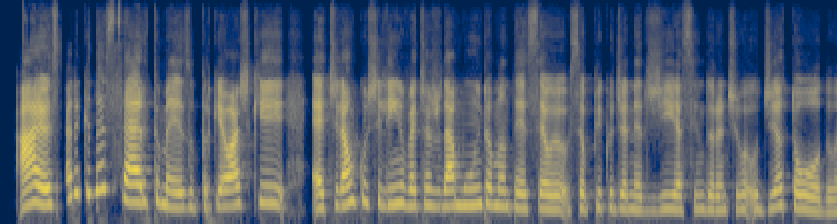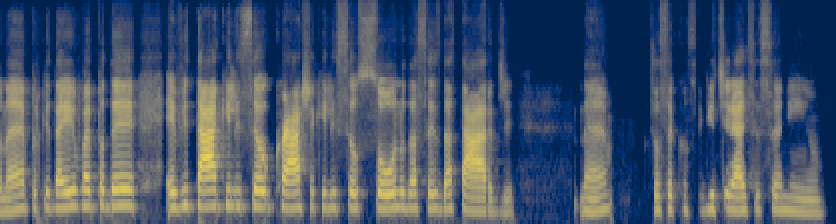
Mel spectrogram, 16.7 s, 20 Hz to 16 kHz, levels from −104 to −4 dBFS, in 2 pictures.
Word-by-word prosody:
Ah, 285 - +9
eu 255 - +9
espero 300 +11 -3
que 440 - -3
dê 475 +3 -1
certo 295 -1 +5
mesmo, 225 -3 -2
porque 230 +2 -7
eu 235 0 +3
acho 255 +1 +3
que, 280 -3 -3 0.2
eh, 215 - +4
tirar 250 +4 +3
um 310 - -3
cochilinho 275 -2 -4
vai 245 -1 -1
te 250 - -12
ajudar 240 -1 +2
muito 250 +2 -4
a - - 0
manter 235 -4 -4
seu 200 -1 -2
seu 210 - -6
pico 220 +1 -12
de 210 0 -5
energia, 195 0 -5
assim, 200 +1 -13
durante 195 0 -7
o 200 0 -7
dia 210 +6 -5
todo, 185 -8 -4
né. 185 +4 -1
Porque 215 +1 -10
daí 220 +2 +2
vai 240 0 0
poder 245 0 0 0.3
evitar 235 +2 +7
aquele 240 0 -5
seu 235 0 0
crash, 220 -1 +5
aquele 220 -1 -11
seu 215 0 -5
sono 215 +1 -1
das 210 0 -4
18:00, 180 -6 0 0.6
né, 180 +2 -7 0.4
se 195 - -9
você 200 +1 -8
conseguir 195 0 -13
tirar 195 -2 0
esse 190 0 -16
soninho. 175 -5 -12
220 Hz, 185 wpm, -24 LUFS, 200-245 Hz, 0.6 s, Ah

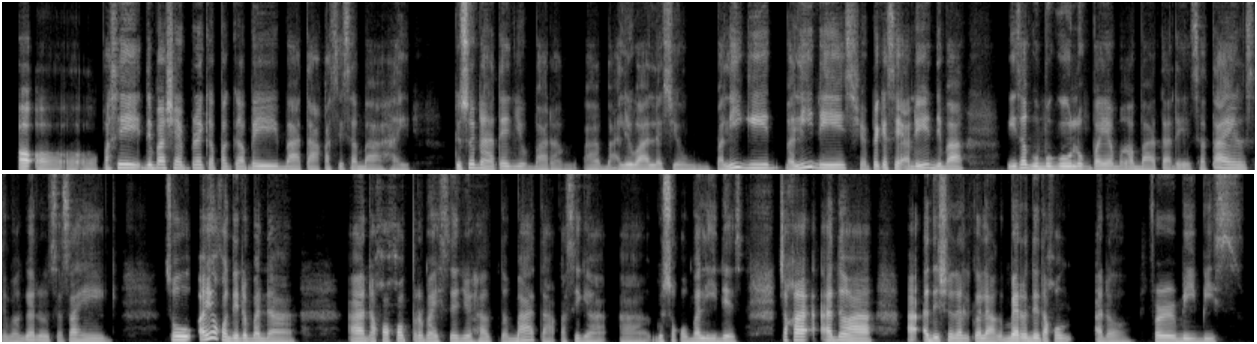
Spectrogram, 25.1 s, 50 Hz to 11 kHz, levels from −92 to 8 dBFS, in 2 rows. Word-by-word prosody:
Oo, 180 -3 +6 0.2
oo, 145 -3 -8
kasi 215 - +3
'di 215 - +3
ba, 230 - +3
siyempre 220 -1 +1
kapagka 185 -3 -5
may 180 -1 +2
bata 155 -1 -4
kasi 170 +1 -8
sa 165 - -5
bahay, 145 0 -7 0.4
gusto 195 +4 +4
natin 175 -5 0
'yung 165 -1 -5
parang, 140 -1 -9
ah, 135 -1 -7
maaliwalas 140 -3 -2
'yung 140 +1 -8
paligid, 220 - +2
malinis, 215 - +3
siyempre 160 +4 -1
kasi 200 -2 0
ano 165 -3 0
'yon 200 +2 +2
'di 160 - +1
ba, 155 0 +2 0.5
minsan 170 +7 +3
gumugulong 165 -2 +3
pa 170 - -3
'yang 165 -1 -2
mga - - -4
bata 150 0 -5
na - - -7
iyan - - -9
sa 160 -1 -7
tiles, 205 -3 0
'yung - - -8
mga 150 -11 -3
gano'n, 90 -2 -4
sa - - -8
sahig. 180 0 -4 0.6
So 230 -1 +5
ayoko 345 - +5
din 180 -1 +2
naman 165 -2 0
na, 150 0 -4 0.4
ah, 165 0 +2
na-co-compromise 170 -2 -2
din 165 -1 -2
'yung - - -10
health 155 -1 -5
ng 155 - -8
bata 200 +6 -3
kasi 160 +1 -6
nga, 140 -2 -7
ah, 135 -1 -9
gusto 160 -2 -2
ko 155 - -3
malinis. 160 -2 -1 0.3
At - - -22
saka 230 0 +5 0.3
ano, 200 +1 +4
ah, 180 -1 +5 0.3
ah, - - +2
additional 190 -2 +2
ko 175 -3 0
lang 160 -1 +1
meron 195 0 +5
din 185 - +4
akong 185 0 -2 0.2
ano 150 -3 -5 0.2
fur 170 -1 +4
babies, 155 -3 -3
170 Hz, 175 wpm, -23 LUFS, 155-190 Hz, 0.6 s, Oo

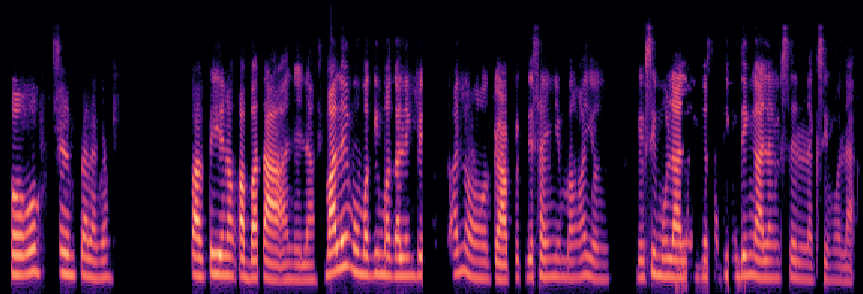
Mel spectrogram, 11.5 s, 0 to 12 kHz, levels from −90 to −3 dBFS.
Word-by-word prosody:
Oo, 230 +3 +3 0.3
ayun 235 -2 +1
talaga. 200 -3 -5 1.0
Parte 220 +1 +4
yun 230 -1 +4
ng 215 -2 -2
kabataan 190 -4 +4
nila, 175 0 -8
malay 260 +8 +8
mo 265 -4 0
maging 230 +1 -1
magaling 215 -1 0
din, 220 0 -3 0.4
ano, 215 -7 -5
graphic 175 +1 0
design 205 0 -4
yung 200 0 -12
mga 190 +2 -8
yun. 185 -3 -9 0.5
Nagsimula 205 -1 -1
lang 200 - -10
dun 200 - -7
sa 295 - -17
dingding 220 +1 -4
nga 200 - +3
lang 190 0 -8
sila 190 0 -10
nagsimula. 165 -2 -14
205 Hz, 145 wpm, -22 LUFS, 190-225 Hz, 1.0 s, malay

